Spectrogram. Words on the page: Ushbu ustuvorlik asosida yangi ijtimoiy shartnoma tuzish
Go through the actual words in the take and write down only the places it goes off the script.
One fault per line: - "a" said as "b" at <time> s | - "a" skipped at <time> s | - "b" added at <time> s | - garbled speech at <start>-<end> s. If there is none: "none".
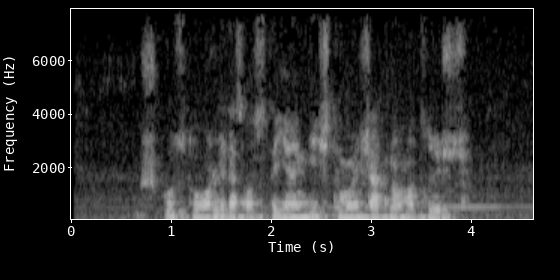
none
